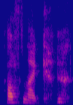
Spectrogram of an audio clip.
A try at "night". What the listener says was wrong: Bukan half night ya. Night ya. Night gitu GH-nya masih kedengeran ya. Harusnya nggak boleh ya. Night. Jadi GH-nya nggak dibaca.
